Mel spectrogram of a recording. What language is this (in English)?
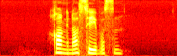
Norwegian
